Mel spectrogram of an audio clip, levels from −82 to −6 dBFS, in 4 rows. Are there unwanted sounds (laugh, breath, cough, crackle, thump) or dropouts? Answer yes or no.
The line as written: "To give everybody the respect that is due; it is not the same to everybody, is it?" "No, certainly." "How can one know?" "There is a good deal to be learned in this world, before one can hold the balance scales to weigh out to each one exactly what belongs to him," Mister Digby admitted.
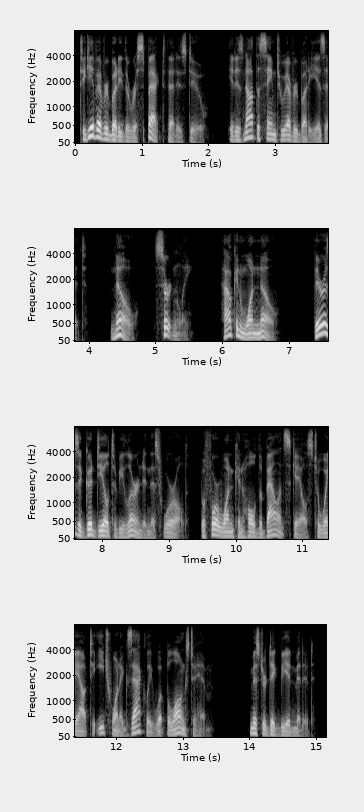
no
